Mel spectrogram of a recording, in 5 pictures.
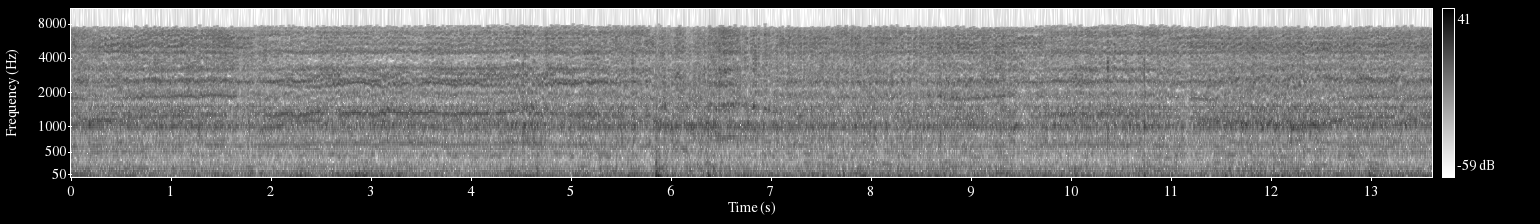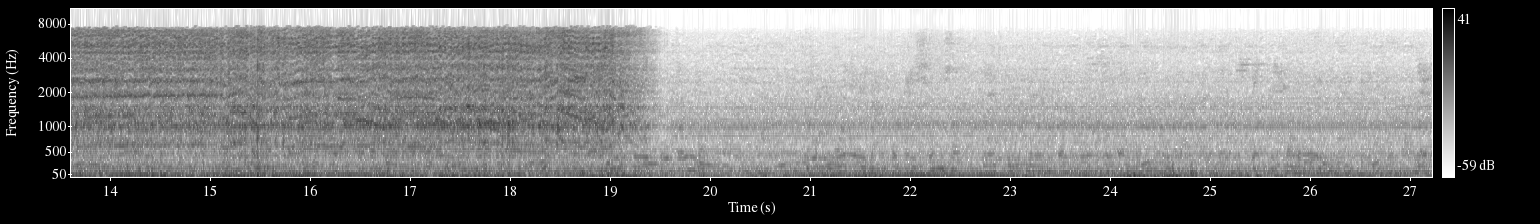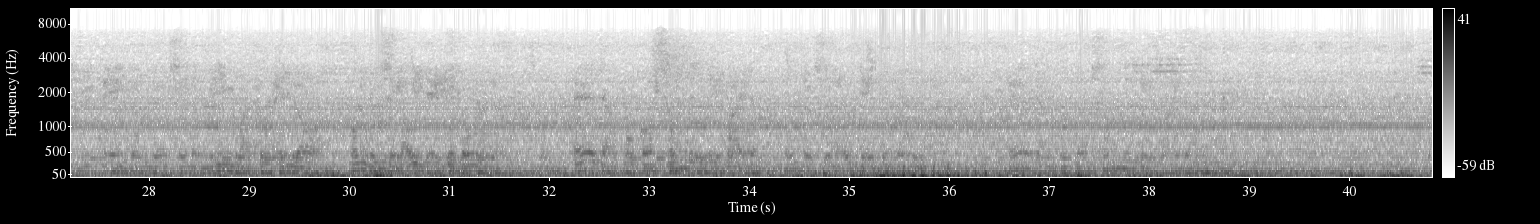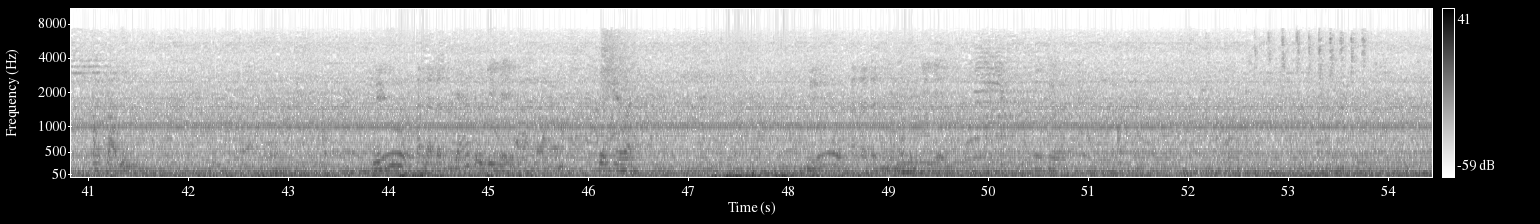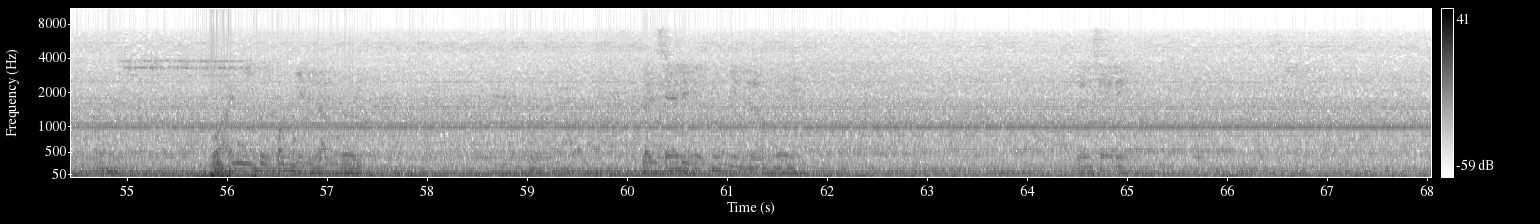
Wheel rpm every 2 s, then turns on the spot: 170, 160, 160, 170, 160, 160, 160, 160, 160, 80, 0, 0, 0, 0, 0, 0, 0, 0, 0, 0, 0, 0, 0, 0, 0, 0, 0, 0, 0, 0, 0, 0, 0, 0.
none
